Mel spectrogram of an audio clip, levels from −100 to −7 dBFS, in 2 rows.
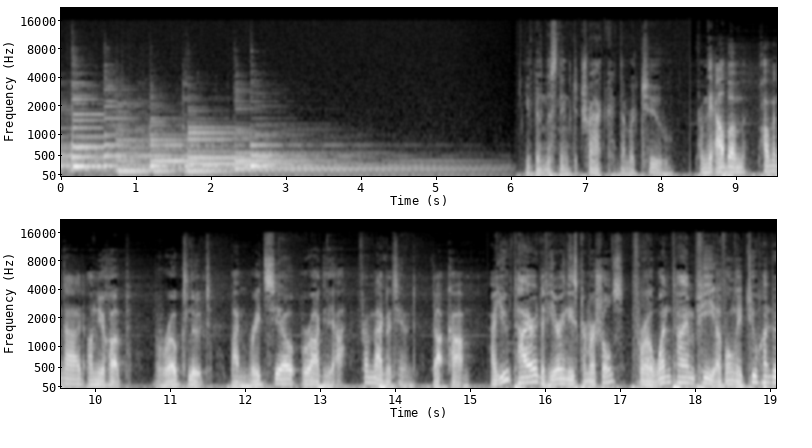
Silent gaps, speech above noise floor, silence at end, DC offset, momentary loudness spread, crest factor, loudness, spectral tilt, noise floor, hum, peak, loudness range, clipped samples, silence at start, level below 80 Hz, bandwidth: none; 30 dB; 0 s; under 0.1%; 18 LU; 16 dB; -22 LUFS; -6.5 dB/octave; -50 dBFS; none; -6 dBFS; 13 LU; under 0.1%; 0 s; -32 dBFS; 15.5 kHz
